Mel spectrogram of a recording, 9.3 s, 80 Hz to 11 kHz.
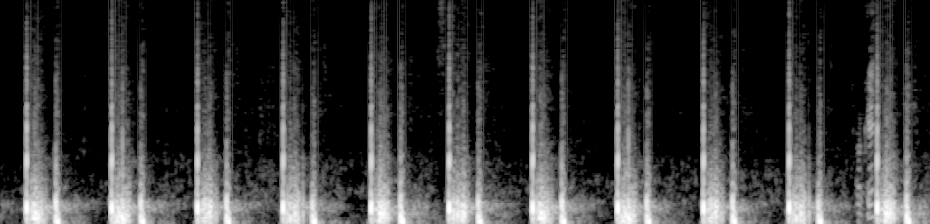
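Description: Regular paired heart sounds, lub-dub, about 70 a minute, crisp and clear with no murmur: normal first and second heart sounds.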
